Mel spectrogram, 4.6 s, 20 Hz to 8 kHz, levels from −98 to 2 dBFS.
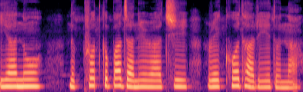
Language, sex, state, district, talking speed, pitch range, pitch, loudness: Garo, female, Meghalaya, North Garo Hills, 80 wpm, 205-230 Hz, 215 Hz, -15 LUFS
